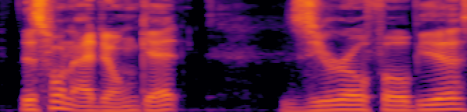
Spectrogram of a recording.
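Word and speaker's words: xerophobia: one I don't get zerophobia spelled with an x x e r o zerophobia or afid of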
